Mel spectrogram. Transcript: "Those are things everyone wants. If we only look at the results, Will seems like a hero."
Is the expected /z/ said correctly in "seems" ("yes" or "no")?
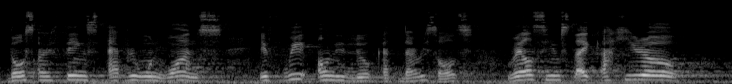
no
